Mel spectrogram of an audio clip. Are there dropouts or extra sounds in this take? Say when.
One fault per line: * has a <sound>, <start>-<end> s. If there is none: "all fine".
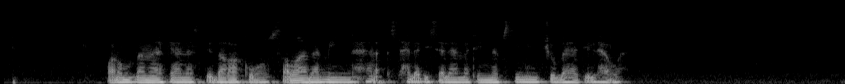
all fine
